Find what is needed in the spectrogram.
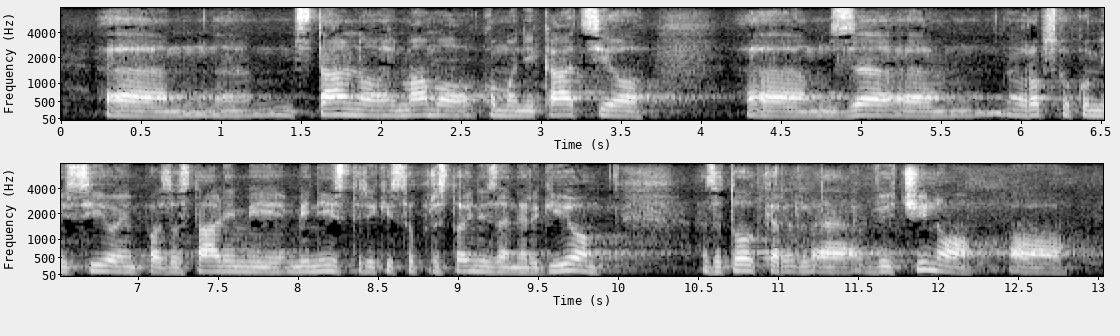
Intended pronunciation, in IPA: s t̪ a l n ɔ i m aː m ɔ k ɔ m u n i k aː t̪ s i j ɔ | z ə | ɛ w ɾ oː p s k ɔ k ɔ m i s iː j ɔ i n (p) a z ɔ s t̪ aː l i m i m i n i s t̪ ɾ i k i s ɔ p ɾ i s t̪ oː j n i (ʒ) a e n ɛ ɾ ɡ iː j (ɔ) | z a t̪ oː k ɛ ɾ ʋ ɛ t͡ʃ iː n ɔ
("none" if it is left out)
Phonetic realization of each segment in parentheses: p, z, ɔ

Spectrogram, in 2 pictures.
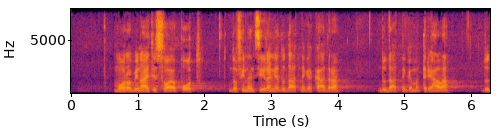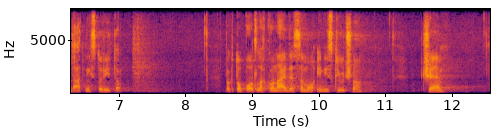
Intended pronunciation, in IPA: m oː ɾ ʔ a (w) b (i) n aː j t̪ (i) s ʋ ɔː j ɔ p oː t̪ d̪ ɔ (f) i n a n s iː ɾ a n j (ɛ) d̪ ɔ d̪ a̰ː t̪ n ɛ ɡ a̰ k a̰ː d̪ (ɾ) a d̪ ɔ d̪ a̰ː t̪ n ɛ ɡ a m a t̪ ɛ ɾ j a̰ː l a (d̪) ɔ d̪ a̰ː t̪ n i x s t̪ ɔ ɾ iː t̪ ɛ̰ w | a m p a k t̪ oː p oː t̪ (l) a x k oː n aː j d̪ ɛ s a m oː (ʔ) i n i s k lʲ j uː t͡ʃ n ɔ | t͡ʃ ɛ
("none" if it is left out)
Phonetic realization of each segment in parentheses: w, i, i, f, a, ɾ, d̪, l, ʔ

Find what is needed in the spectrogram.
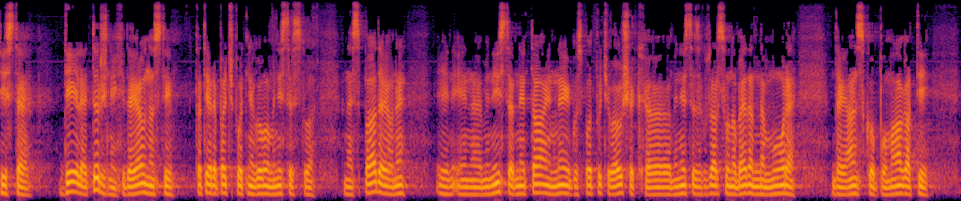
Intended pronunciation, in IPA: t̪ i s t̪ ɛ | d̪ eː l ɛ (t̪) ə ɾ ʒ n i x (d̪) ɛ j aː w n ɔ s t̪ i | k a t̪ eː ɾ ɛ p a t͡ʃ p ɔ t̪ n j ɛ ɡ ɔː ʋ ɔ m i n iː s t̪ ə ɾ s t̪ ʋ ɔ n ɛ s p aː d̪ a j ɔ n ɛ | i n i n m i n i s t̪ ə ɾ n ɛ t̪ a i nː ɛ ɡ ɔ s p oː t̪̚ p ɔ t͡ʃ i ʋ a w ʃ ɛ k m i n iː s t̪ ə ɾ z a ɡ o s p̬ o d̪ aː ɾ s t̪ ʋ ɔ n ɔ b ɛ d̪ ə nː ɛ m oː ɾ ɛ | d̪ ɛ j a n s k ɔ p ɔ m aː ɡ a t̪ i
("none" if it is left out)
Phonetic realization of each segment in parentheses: t̪, d̪

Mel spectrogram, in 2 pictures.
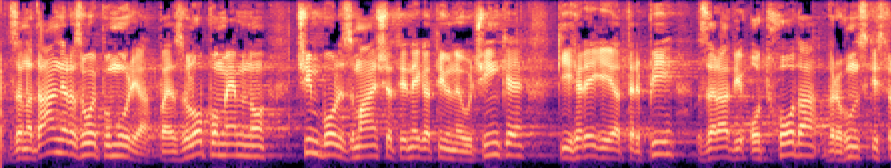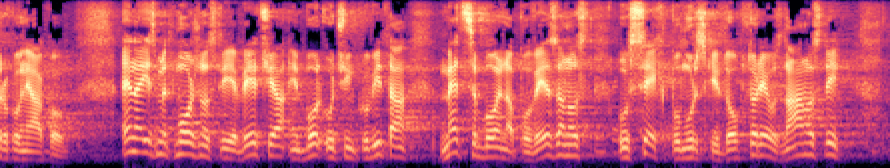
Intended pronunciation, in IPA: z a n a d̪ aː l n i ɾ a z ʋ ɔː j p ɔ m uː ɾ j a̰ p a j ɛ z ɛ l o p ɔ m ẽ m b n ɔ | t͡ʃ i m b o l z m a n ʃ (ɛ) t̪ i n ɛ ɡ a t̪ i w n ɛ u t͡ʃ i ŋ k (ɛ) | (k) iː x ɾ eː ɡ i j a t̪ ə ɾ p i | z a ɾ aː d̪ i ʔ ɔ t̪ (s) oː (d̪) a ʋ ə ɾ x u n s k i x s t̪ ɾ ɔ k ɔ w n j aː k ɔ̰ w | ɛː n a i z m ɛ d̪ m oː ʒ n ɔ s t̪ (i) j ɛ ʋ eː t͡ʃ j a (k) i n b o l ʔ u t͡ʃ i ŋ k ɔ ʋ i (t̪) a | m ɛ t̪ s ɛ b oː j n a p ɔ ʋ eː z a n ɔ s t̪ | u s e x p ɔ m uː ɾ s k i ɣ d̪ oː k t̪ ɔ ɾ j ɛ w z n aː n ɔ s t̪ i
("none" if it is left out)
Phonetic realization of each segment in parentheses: a, ɛ, k, x, d̪, i, ʔ, t̪

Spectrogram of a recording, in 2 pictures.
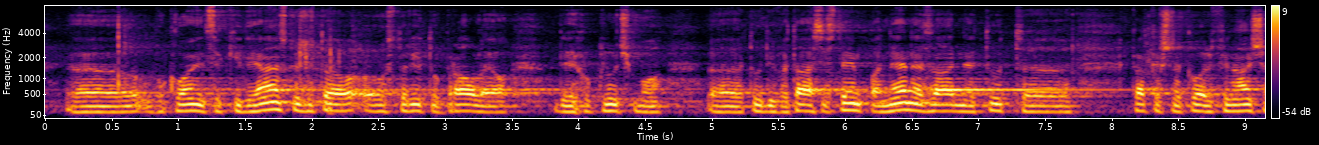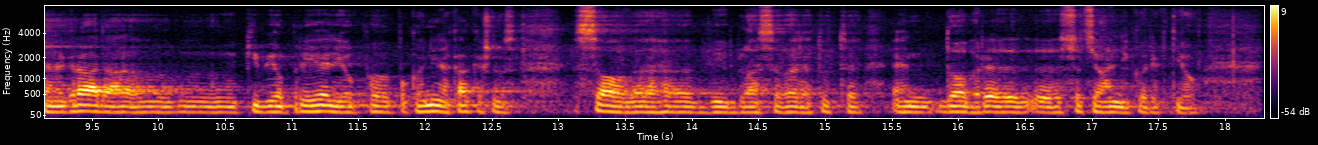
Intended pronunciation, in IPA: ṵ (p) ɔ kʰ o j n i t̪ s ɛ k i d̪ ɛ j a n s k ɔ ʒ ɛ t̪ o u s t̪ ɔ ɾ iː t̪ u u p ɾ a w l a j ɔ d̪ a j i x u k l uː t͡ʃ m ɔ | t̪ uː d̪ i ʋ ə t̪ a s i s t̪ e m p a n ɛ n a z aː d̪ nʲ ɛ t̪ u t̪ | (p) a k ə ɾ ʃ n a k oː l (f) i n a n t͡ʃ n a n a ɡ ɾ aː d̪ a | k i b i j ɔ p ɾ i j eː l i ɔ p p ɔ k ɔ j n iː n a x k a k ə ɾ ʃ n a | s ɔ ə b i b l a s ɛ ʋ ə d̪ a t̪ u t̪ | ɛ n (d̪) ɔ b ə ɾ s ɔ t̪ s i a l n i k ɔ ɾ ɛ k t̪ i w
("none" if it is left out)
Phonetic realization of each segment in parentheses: p, k, f, d̪

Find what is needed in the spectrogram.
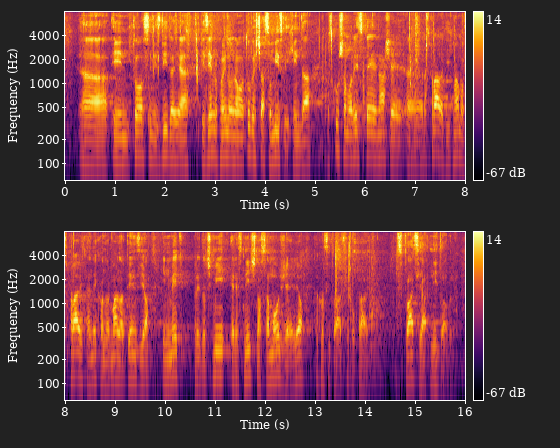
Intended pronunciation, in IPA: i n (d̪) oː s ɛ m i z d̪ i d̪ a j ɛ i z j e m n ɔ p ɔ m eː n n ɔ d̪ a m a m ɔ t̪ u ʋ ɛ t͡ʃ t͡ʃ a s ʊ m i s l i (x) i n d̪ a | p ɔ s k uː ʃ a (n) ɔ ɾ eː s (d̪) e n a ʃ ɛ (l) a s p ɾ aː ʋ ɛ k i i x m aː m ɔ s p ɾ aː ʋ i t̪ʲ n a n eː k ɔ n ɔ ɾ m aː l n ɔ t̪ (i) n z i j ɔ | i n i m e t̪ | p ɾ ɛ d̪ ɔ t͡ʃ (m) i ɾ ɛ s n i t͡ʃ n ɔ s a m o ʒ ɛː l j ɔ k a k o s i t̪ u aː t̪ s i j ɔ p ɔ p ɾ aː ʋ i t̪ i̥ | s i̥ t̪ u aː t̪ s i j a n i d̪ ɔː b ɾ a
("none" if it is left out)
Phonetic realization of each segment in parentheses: t̪, x, m, t̪, ɾ, e, m

